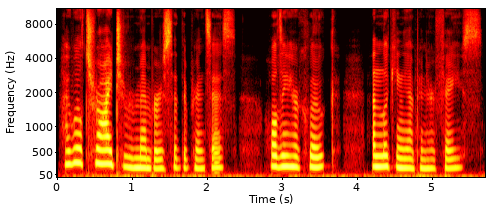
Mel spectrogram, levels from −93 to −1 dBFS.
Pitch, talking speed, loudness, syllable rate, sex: 205 Hz, 180 wpm, -19 LUFS, 4.7 syllables/s, female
